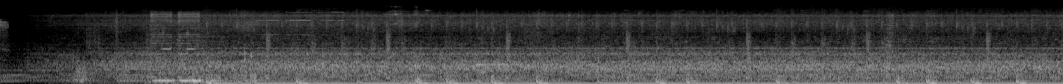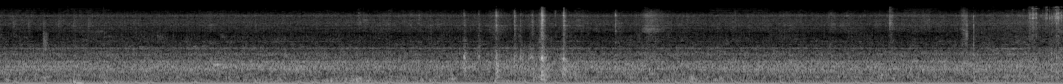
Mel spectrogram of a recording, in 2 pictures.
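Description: Steady running hum of a vehicle engine, with scattered light clicks and one sharper click about sixteen seconds in.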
